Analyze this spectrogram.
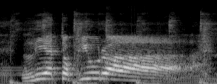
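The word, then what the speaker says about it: Ilia Topuria: Llia Topuria.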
